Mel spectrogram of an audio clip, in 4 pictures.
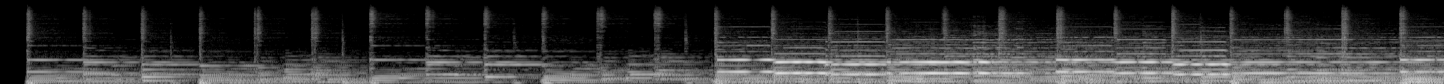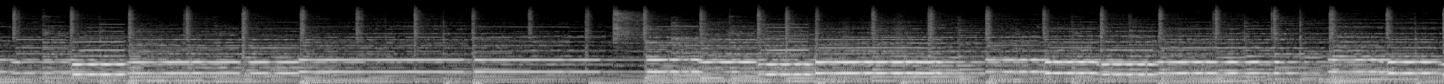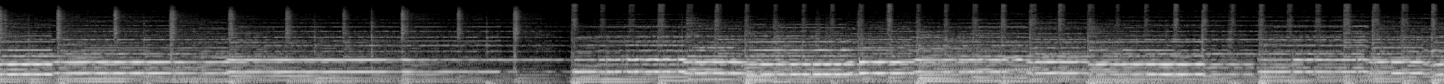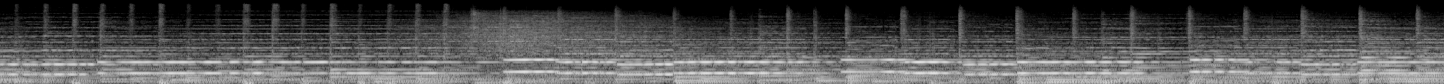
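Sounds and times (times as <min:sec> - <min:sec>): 
band playing a melody: 0:07.2 - 0:57.7.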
